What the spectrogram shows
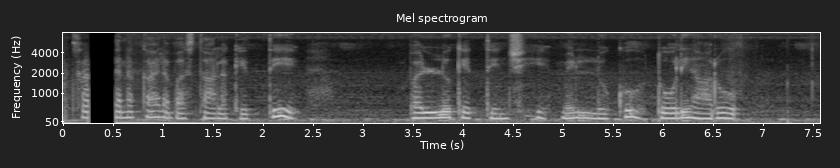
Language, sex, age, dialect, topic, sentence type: Telugu, female, 46-50, Utterandhra, agriculture, statement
